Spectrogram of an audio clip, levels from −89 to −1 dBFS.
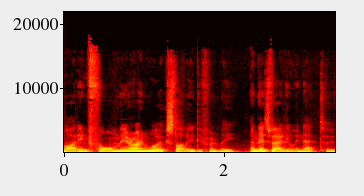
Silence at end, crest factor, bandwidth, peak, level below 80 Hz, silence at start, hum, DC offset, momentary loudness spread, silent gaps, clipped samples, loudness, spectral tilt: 0 s; 14 dB; 18 kHz; -14 dBFS; -54 dBFS; 0 s; none; under 0.1%; 6 LU; none; under 0.1%; -28 LUFS; -6.5 dB/octave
